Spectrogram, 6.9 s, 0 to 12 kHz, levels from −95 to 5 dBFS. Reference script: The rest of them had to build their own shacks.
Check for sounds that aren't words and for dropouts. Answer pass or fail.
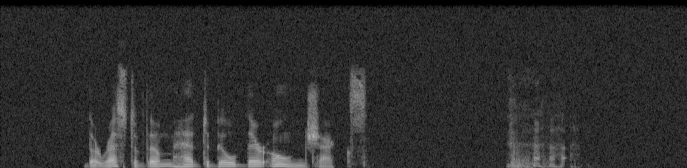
fail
